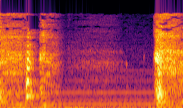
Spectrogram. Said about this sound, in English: this cough is going great. Really great.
